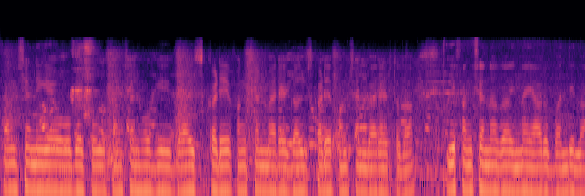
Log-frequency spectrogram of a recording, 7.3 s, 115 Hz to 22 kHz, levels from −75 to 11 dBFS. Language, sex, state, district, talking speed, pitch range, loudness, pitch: Kannada, male, Karnataka, Raichur, 140 wpm, 125-130 Hz, -15 LUFS, 130 Hz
